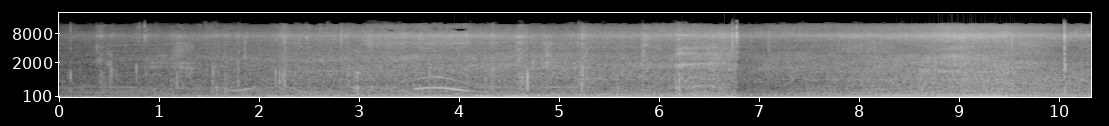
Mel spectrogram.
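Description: A motor vehicle's engine running nearby, a low rumble that grows slowly louder and stops shortly before the end. A few faint short chirps and one sharp click sound over it.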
